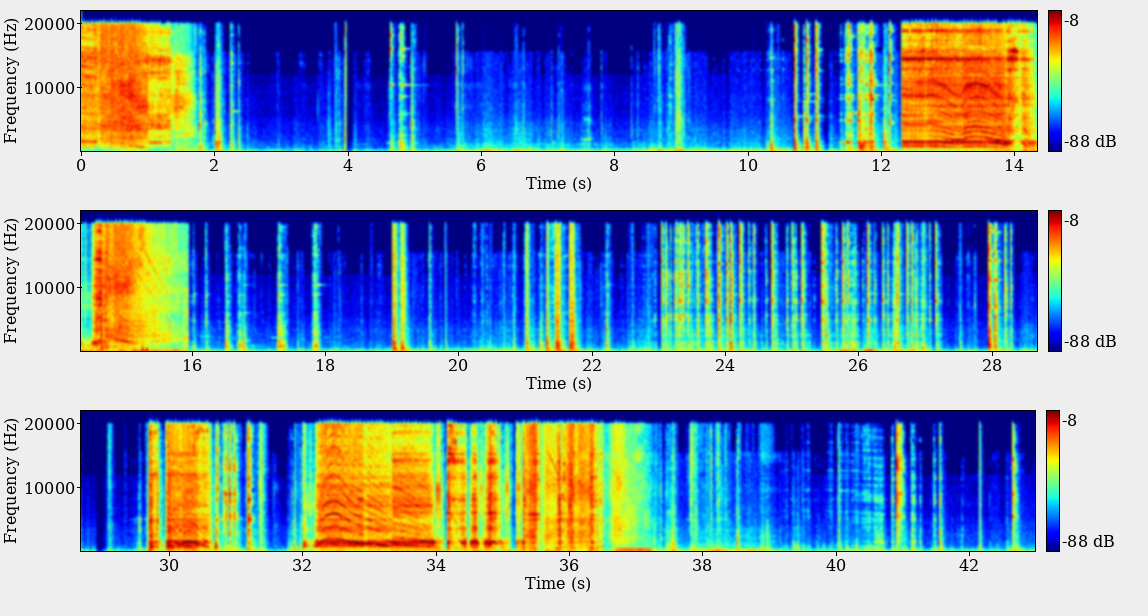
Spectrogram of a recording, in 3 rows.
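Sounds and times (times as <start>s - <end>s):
high-pitched power tool: 0.0s - 1.8s, 12.3s - 16.0s, 30.0s - 30.7s, 32.0s - 37.2s.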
